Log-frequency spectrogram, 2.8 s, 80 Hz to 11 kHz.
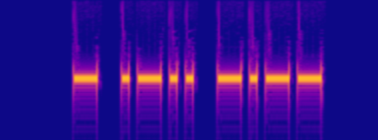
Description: Morse code, heard as a keyed tone, about 20 wpm, 700 Hz. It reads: TLY
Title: USA Call Sign Postfixes - 3 Letters 20wpm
